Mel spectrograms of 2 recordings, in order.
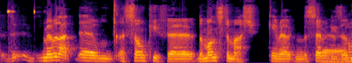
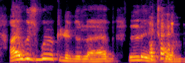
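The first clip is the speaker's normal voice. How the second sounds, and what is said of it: Imitates another person's voice. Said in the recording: “impersonating Boris Karloff ... That's a damn good impression”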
